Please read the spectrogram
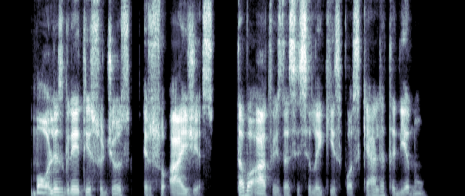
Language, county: Lithuanian, Kaunas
